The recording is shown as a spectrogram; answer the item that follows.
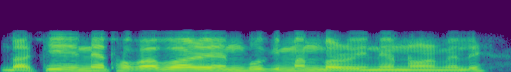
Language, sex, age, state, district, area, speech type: Assamese, male, 18-30, Assam, Majuli, urban, conversation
